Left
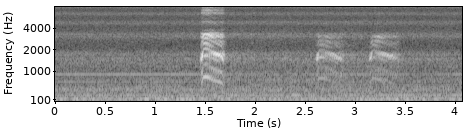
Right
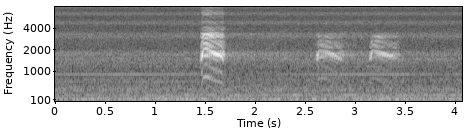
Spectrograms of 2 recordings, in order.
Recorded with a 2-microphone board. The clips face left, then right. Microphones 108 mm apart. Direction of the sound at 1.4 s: 35° left (ahead or behind).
